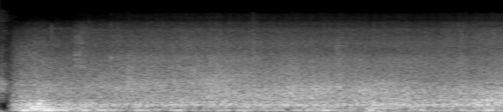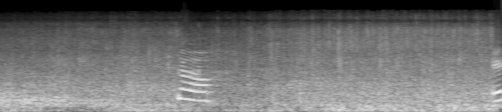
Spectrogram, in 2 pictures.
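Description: Heavy rain pours in a dense, unbroken hiss during a thunderstorm, with deep rumbles of thunder rolling underneath; a voice briefly speaks a word over the downpour.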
